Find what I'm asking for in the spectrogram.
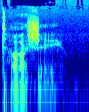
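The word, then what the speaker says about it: touché: It's pronounced Toshe.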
